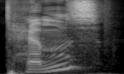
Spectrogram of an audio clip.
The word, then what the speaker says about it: Thames: no no no no wait thames is pronounced thames that doesn't even make any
